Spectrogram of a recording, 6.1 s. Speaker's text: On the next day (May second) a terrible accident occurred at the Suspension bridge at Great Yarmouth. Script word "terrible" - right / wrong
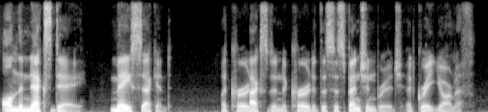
wrong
